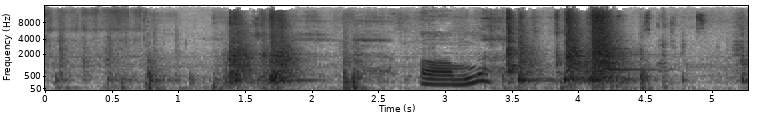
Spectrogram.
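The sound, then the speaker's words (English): Dishes, pots and pans clatter and clank as someone rummages through a kitchen cupboard looking for a mixing bowl, with scattered bangs and scrapes and a brief squeaky rubbing sound midway, fairly loud. “Now let's see if I can find the other mixing bowl that I was wanting. Still need plenty of pots and pans”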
